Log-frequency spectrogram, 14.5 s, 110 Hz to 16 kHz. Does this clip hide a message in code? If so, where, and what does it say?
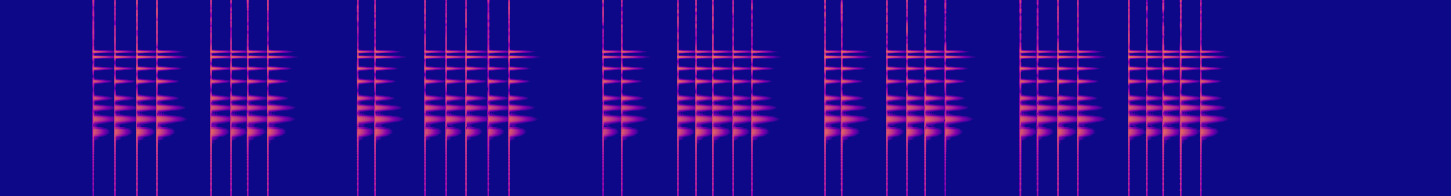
Yes: tap code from 0.9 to 12.3 s, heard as taps on a metal pipe, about 5 knocks a second. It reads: TJJIU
